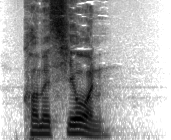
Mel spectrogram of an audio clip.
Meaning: commission (a body or group of people, officially tasked with carrying out a particular function)
- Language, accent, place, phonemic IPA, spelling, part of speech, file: German, Germany, Berlin, /kɔ.mɪ.ˈsi̯oːn/, Kommission, noun, De-Kommission.ogg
